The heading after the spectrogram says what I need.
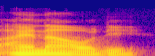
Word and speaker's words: Einaudi: So number one is Ludovico Einaudi. Ludovico Einaudi, Italian.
